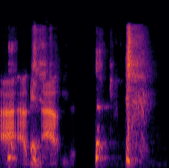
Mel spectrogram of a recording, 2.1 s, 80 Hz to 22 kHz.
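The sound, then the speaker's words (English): Loud sneezing: a voiced, drawn-out buildup followed by two sharp, breathy bursts with short pauses between them. “Sounds like the new 30 sneeze, but go ahead.”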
